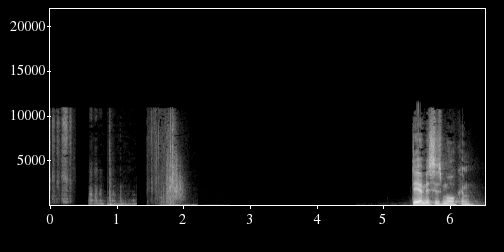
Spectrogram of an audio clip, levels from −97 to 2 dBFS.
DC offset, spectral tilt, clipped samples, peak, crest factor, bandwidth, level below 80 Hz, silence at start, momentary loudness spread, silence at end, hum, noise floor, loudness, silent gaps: under 0.1%; -4.5 dB/octave; under 0.1%; 0 dBFS; 24 dB; 11.5 kHz; -42 dBFS; 0.2 s; 27 LU; 0.15 s; none; -82 dBFS; -17 LUFS; 1.31-1.44 s, 2.69-4.60 s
